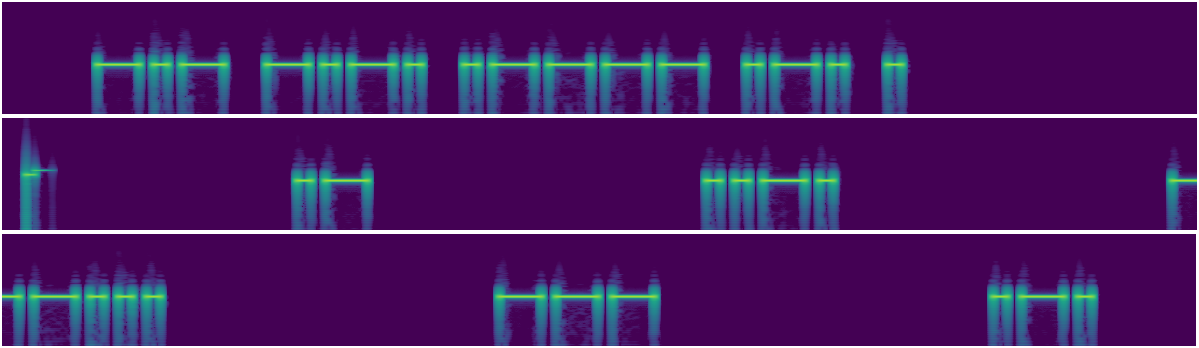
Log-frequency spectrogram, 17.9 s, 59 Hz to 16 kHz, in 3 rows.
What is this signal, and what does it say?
Morse code, heard as a keyed tone, about 17 wpm, spaced as for 7 wpm, 700 Hz. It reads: KC1RE AF7OR
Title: USA Call Signs - 5 Characters - 8x Character Spacing - 17wpm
